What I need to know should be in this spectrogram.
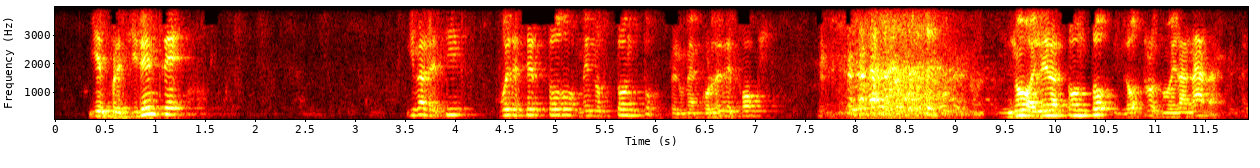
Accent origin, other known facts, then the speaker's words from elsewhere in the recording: Mexico; Sacate, los mexicanos somos duros.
